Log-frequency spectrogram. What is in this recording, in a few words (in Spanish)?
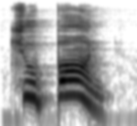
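"CHUPON", Spanish, female; AppLenguaje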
